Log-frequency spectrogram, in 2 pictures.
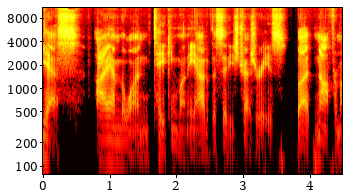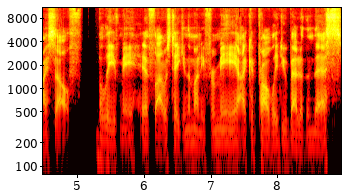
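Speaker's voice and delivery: very grave, solemn, heavy, serious tone. A woman looks up at everyone in the room and speaks, very grave serious tone. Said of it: "speaks with a very gravely serious tone".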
